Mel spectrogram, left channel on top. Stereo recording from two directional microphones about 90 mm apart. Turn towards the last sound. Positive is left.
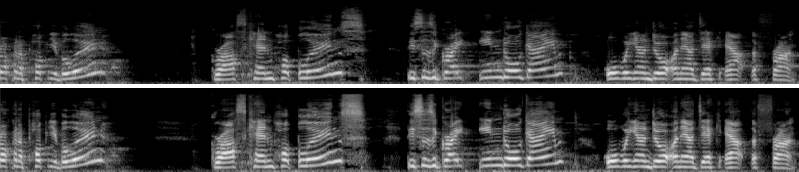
turn(degrees=-20)  # may be behind; listen again after turning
